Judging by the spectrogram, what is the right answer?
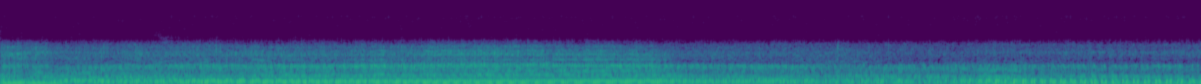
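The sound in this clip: Car engine idling steadily as the driver pulls over for petrol, a low, even hum with a light mechanical clatter that shifts tone slightly partway through, with no talk over it.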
